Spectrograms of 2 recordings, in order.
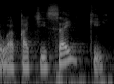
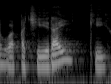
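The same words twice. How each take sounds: First: "Wakachisaiki" said slowly, each syllable clear with the sa suffix; future form. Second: "Wakachiraiki" said slowly, the ra suffix clearly sounded; past form. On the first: Teacher contrasting future and past suffixes for students, slow and clear. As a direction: spell out "Wakachisaiki" slowly, stressing the sa. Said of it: "Pero tiempo pasado sería". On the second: Teacher showing the past suffix ra to students, slow and clear. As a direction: give "Wakachiraiki" slowly, landing on the ra. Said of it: "sufijo ra". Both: Shown as a demonstration.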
